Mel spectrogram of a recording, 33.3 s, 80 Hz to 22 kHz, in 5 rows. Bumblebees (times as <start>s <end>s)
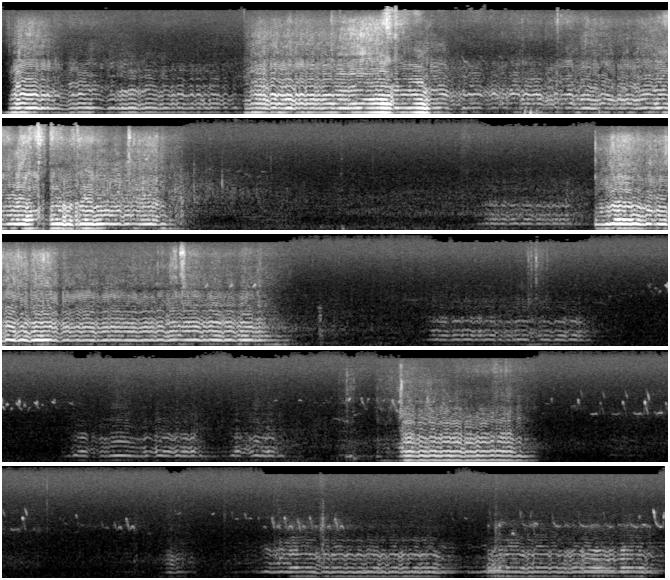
0.0s 8.5s, 11.4s 16.3s, 20.6s 25.4s, 28.2s 33.2s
